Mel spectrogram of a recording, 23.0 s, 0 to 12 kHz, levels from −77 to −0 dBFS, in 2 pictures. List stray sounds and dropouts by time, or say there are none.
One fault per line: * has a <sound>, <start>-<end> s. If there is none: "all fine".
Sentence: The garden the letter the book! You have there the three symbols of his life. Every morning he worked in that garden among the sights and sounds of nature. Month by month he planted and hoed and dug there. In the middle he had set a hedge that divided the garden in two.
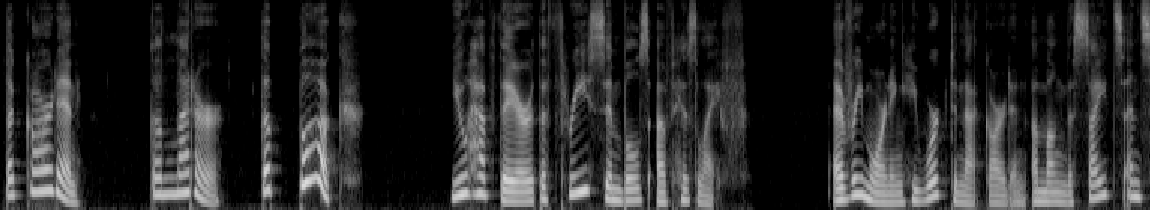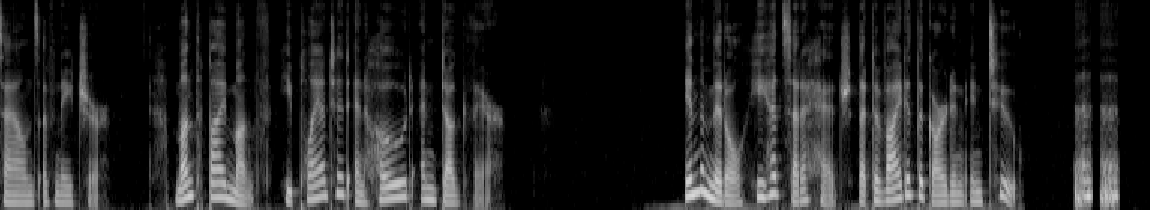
* has a laugh, 22.2-22.7 s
